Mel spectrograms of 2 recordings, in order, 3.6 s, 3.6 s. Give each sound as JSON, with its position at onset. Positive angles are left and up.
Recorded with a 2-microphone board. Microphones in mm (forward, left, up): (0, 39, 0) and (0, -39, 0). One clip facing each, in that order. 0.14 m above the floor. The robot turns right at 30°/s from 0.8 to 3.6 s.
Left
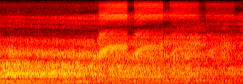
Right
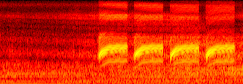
{"t": 0.0, "sound": "a helicopter", "azimuth_deg": 110}
{"t": 1.5, "sound": "an alarm", "azimuth_deg": -150}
